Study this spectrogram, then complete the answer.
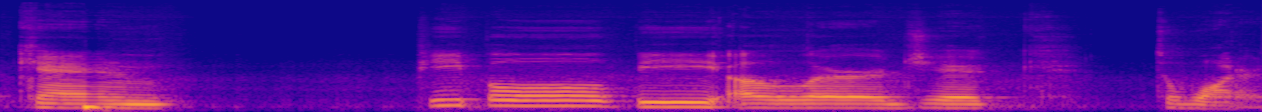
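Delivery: slow, word by word while typing; distracted, halting search-query voice; typing aloud. Real, not acted. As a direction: draw out each word as you type it. Typing a search on his phone.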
